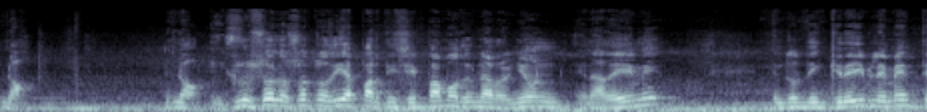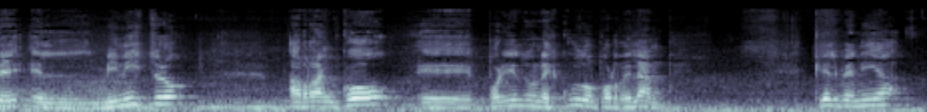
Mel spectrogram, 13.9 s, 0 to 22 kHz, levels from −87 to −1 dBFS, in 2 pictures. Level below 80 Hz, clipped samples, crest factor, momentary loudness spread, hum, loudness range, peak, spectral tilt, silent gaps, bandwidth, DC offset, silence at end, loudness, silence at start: -38 dBFS; under 0.1%; 20 dB; 14 LU; none; 4 LU; -4 dBFS; -7 dB/octave; none; 16 kHz; under 0.1%; 0 s; -23 LUFS; 0 s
